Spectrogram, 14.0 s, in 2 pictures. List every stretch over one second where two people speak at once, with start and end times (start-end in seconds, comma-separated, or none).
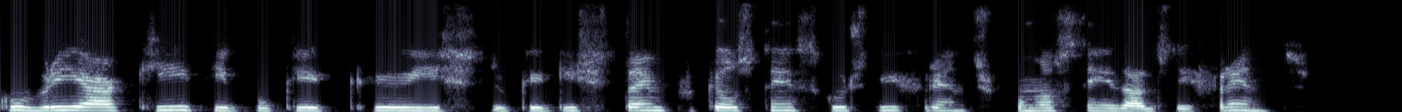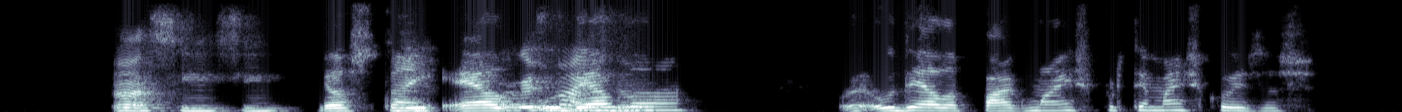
8.9-10.3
